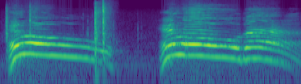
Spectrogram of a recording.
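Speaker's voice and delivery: long, high hail pitched far up; calling out. Acted. Stranger in the dooryard hails the shack, high drawn-out call. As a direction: hail the house from a distance.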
